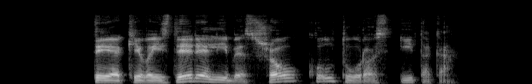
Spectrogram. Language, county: Lithuanian, Kaunas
